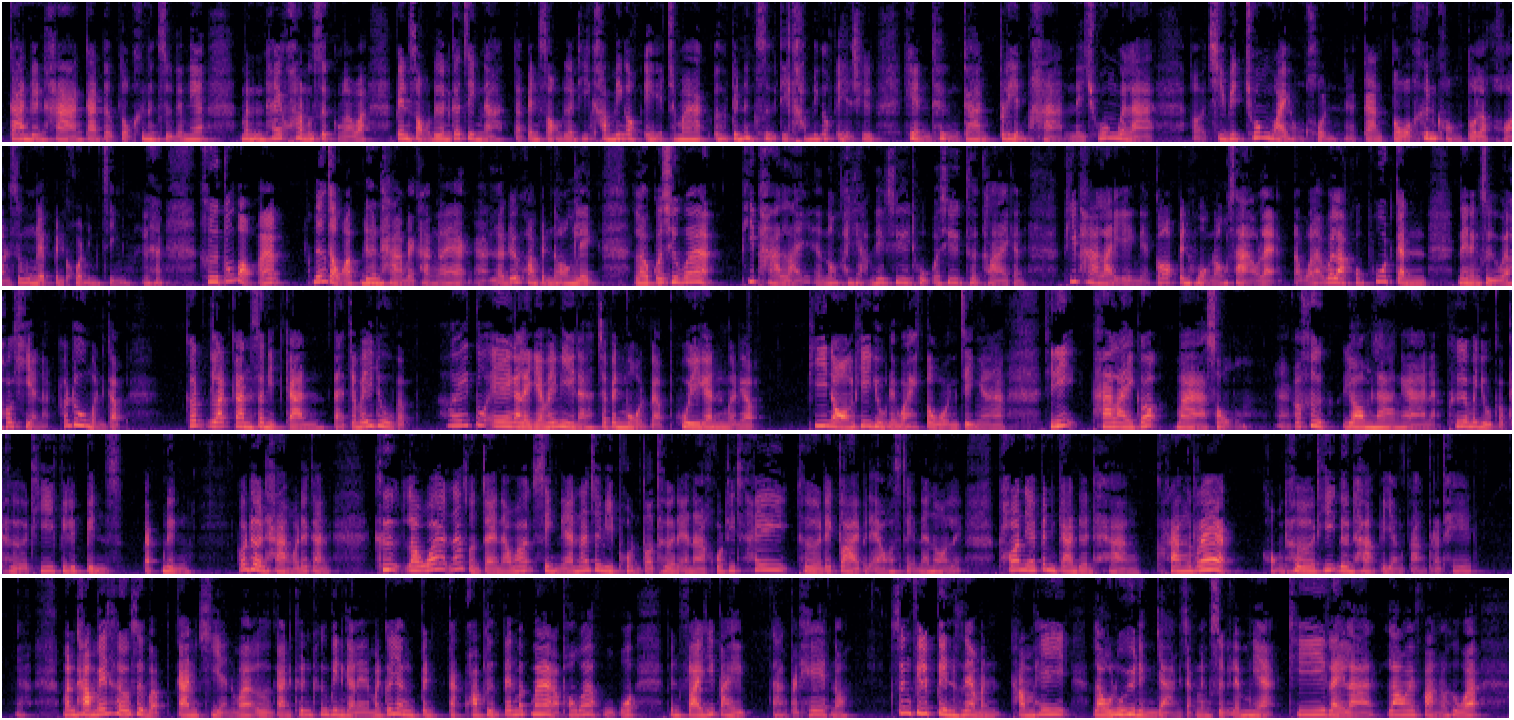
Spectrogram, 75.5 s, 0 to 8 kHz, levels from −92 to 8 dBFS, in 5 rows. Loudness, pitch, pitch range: -32 LUFS, 225 Hz, 200-245 Hz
